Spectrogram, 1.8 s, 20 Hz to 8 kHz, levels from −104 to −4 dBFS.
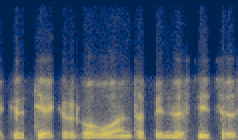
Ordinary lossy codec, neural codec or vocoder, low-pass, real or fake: Opus, 32 kbps; none; 7.2 kHz; real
